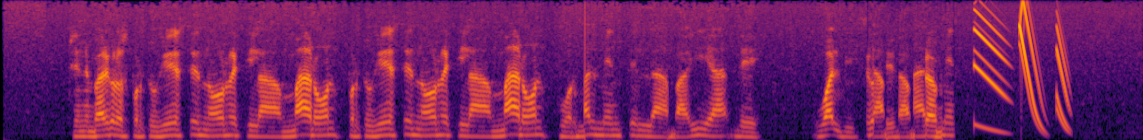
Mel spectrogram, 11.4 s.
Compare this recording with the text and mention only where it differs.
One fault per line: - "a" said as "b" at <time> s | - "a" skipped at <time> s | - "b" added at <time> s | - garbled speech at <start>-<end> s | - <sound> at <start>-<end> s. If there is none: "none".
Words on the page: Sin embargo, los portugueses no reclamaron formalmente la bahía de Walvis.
- "portugueses no reclamaron" added at 3.5 s
- garbled speech at 8.7-9.6 s
- chirp at 9.7-10.7 s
